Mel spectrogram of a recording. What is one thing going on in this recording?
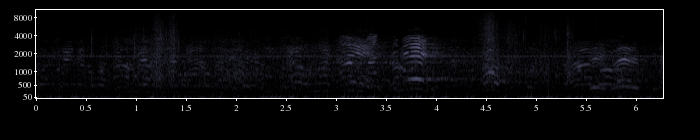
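Men shout to one another from across an open field, some way off.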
